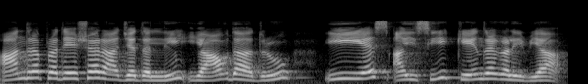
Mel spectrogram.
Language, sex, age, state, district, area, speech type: Kannada, female, 30-45, Karnataka, Mandya, rural, read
